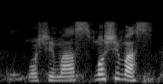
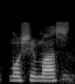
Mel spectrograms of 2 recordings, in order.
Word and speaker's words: 申します: Bigkasan natin yung shi doon, sir. Hindi po moshi yun, sir. Moshi po. Moshi. SHI po yan, no?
